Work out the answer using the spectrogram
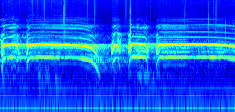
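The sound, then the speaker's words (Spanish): A rooster crows loudly in hoarse, sustained calls: one long drawn-out crow, a brief break, then further crowing phrases, with no talk. “el gallo, cantando a pleno pulmón, dejó al bandido poco menos que sordo”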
